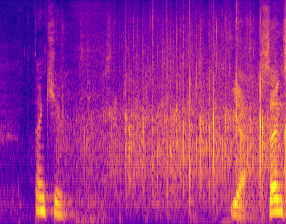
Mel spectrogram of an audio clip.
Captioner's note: applause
